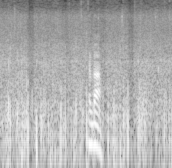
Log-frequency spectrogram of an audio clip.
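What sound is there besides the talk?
heavy rain falling by a river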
